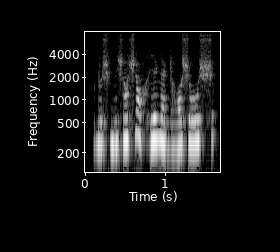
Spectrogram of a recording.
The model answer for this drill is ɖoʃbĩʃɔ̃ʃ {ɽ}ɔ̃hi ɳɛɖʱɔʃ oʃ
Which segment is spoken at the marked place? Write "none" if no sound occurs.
ɽ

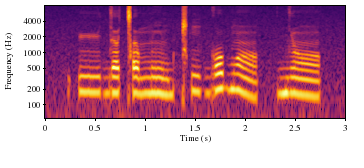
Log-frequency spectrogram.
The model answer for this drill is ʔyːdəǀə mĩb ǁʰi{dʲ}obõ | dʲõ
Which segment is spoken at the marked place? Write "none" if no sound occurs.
ɡ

